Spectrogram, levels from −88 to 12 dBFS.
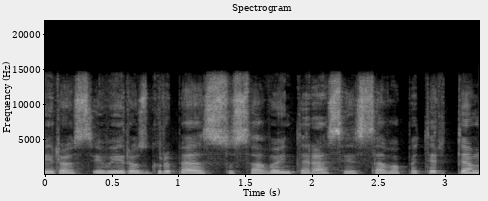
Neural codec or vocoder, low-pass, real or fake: vocoder, 44.1 kHz, 128 mel bands, Pupu-Vocoder; 14.4 kHz; fake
